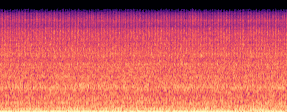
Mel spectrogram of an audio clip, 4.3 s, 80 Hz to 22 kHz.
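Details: Ford 8N tractor at idle with no load, just after a carburetor adjustment. It had sputtered uphill, blamed on a cheap Chinese carb; an old Marvel-Schebler ran fine. Deep, steady rumble with even beat, no misses: normal idle.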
